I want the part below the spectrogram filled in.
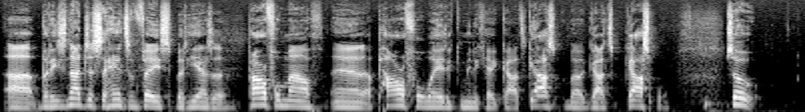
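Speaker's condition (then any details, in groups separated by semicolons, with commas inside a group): No condition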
